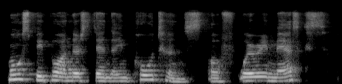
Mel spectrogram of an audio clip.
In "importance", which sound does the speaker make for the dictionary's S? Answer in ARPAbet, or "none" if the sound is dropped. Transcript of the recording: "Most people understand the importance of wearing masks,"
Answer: S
